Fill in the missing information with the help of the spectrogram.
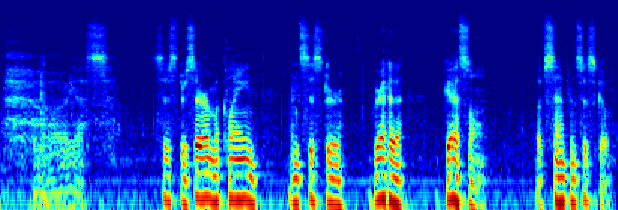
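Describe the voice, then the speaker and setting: An actor playing a weary cavalry fort commander in a western film, giving measured, authoritative orders. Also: male voice, on the low side, little pitch movement, a little mellow, slight background noise. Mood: stern. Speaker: army post commander.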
